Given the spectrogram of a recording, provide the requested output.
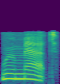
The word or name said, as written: roomette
